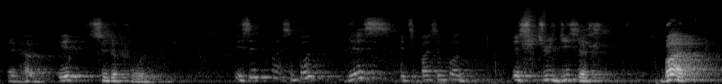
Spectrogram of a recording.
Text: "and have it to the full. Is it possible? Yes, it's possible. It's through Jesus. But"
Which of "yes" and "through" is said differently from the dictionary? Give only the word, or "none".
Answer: through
